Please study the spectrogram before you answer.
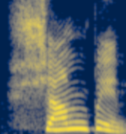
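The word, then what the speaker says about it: champagne: फिर आप दूसरा मैंने कहा शैंपेन तो बोलते हो आप क्या शैंपेन लेकिन लिखते क्या हो आप? चैंपेगन। अभी देखना सी एच ए एम पी ए जी एन ई।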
